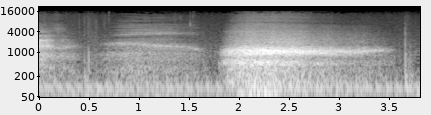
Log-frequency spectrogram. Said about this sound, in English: And I'm still gasping for air.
